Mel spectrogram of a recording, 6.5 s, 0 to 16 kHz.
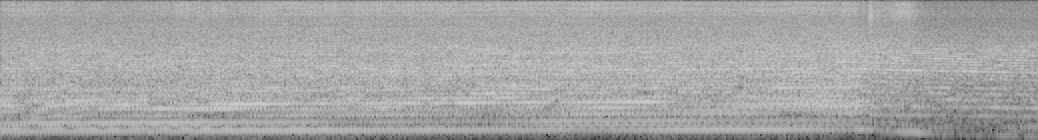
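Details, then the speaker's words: Mk1 Ford Escort after rejetting from 140 to 125 main jets because it was overfuelling, on a full-load power run: strong, clean, evenly rising engine note, crisp all the way up before backing off; fuelling now okay. "So this time, running up through the revs, it's fueling okay, and we're ready for our power run."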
